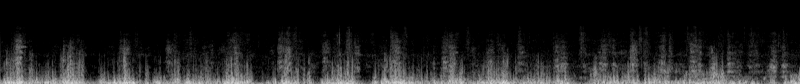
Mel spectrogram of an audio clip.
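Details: Panting from a Great Dane out walking with a GoPro strapped on during lockdown: loose, uneven breathy puffs close to the microphone, mixed with heavy low thumping and wind rumble.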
